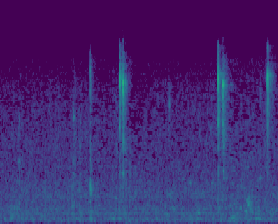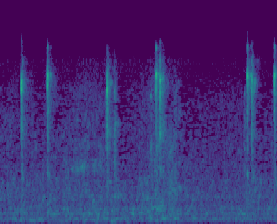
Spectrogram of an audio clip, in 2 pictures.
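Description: Faint, scattered computer mouse clicks, about ten irregularly spaced single clicks, over a low steady hum of room tone.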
